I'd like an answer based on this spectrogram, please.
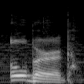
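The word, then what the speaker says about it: Åberg: Oberg. A-B-G. Aberg.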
